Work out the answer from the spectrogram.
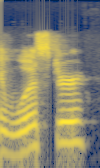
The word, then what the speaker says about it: Worcester: you've never heard a Worcester Massachusetts how would you spell Worcester w u s t e r all right so Worcester is spelled w r c s e r it's crazy and and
